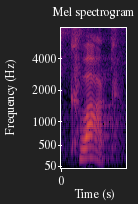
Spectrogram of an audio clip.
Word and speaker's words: quark: So for us, it's quark. It's called quark. It sounds a bit like the quarks of a subatomic particles. It's actually, I think it's maybe spelled the same way.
